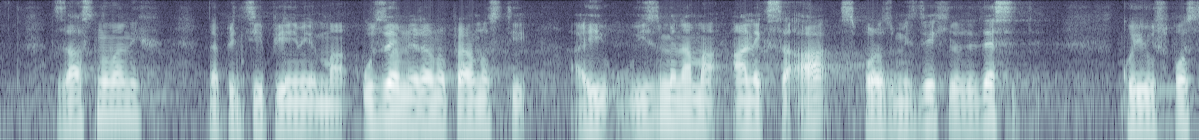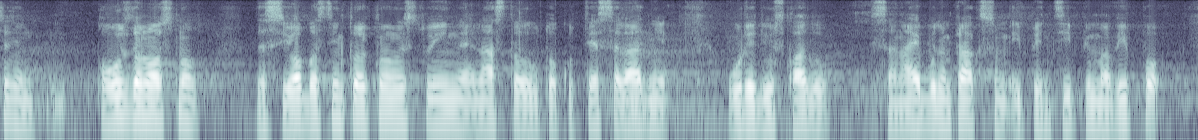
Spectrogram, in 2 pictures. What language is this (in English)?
Serbian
